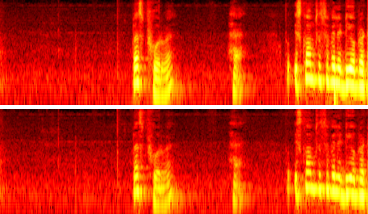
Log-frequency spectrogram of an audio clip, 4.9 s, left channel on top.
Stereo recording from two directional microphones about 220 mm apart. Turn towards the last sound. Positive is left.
turn(degrees=45)  # may be behind; listen again after turning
